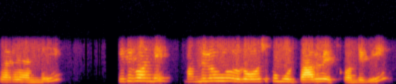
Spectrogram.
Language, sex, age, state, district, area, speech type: Telugu, female, 30-45, Telangana, Khammam, urban, conversation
